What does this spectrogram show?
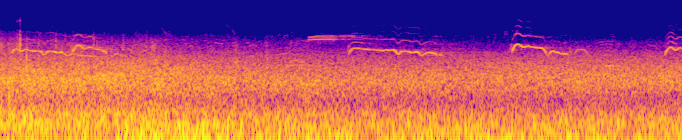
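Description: A bird calling several times, each call drawn out and falling in pitch in steps, over a steady rushing background noise.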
